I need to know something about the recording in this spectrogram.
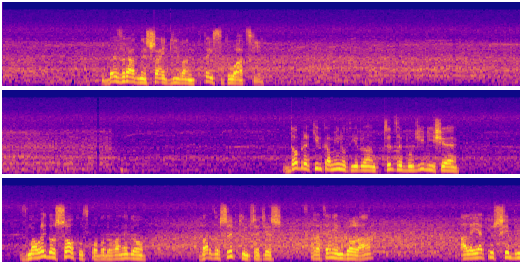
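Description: A large crowd roars and murmurs in a stadium.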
